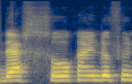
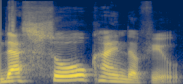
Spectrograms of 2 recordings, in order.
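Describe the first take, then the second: First: Said in the usual way. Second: So drawn out long and smiling; so stretched warmly. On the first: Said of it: "না বলে so-তে এক হালি পরিমাণ টেনে যান". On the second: Shown as a demonstration. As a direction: lean on the so in "That's so kind of you", hold it. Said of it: "so-তে এক হালি পরিমাণ টেনে যান".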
